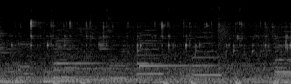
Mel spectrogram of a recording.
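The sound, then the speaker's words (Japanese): Hot water pours in a thick stream from a kettle onto coffee grounds for shop iced coffee: a quiet, continuous watery splash with small drips over it, unbroken throughout. “湯柱はもうぶっとくケトルから出しちゃって大丈夫ですで”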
